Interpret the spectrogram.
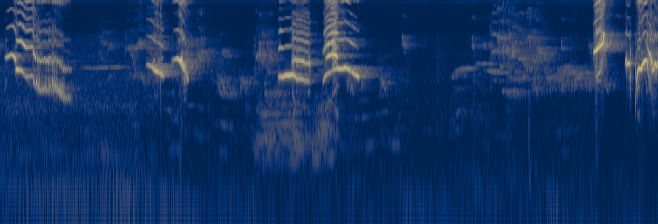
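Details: Oriental magpie-robin singing energetically, showing off learned song fragments: scattered loud phrases of falling whistles and rattling chirps, separated by pauses of a second or more, with faint low rumbling in places.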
